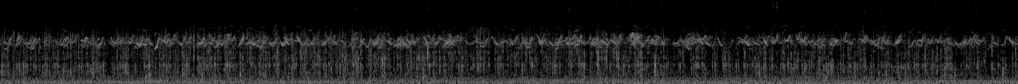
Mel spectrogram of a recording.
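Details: Domestic chicks dyed bright colours chirp continuously for ten seconds, a thick wash of shrill, wavering peeps with soft rustling underneath.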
